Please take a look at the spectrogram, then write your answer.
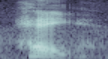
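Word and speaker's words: hej: But in Slovak, the word hey, it's spelled differently. So instead of H-E-Y, it's H-E-J.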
